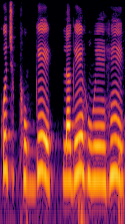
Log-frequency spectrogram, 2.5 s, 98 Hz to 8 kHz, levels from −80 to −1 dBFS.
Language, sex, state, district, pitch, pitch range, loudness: Hindi, female, Madhya Pradesh, Bhopal, 240 Hz, 230-260 Hz, -16 LUFS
